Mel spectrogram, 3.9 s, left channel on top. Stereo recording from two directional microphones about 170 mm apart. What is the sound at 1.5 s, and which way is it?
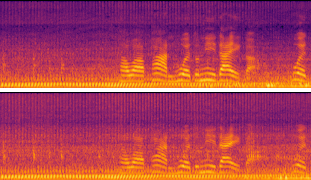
Speech, 30° left (ahead or behind).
